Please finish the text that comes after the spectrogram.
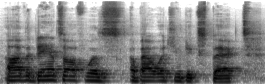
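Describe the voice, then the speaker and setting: A man's voice: mid-range voice, steady tone, normal speed, fairly bright tone. Man, podcast co-host, casual conversational storytelling, echoey room sound. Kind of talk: casual chat, recounting an event.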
